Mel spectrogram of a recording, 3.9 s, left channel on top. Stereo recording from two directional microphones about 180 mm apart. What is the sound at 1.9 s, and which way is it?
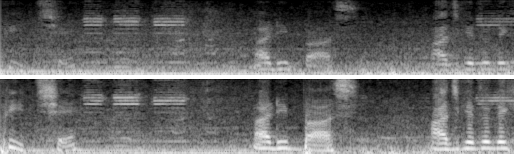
Speech, 55° right (ahead or behind).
